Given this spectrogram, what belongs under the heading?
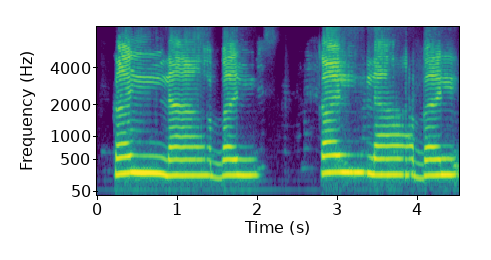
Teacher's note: سکتہ کرنا ہے، یعنی بریتھ لیس پاز، یعنی اگر آپ پاز دیں گے لیکن وہ اس میں سانس نہیں لینی ہے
